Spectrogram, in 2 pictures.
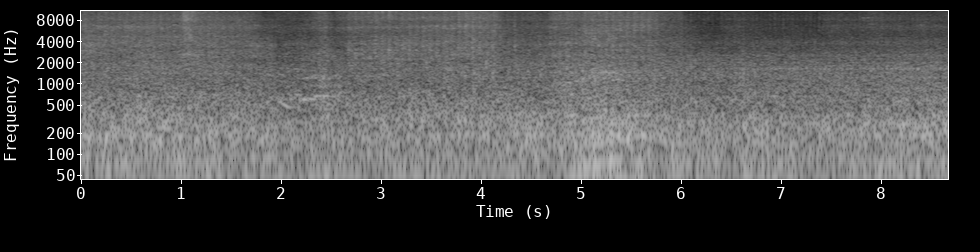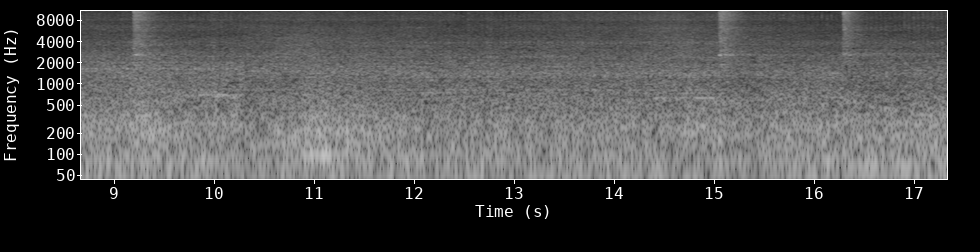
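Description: A power wrench tightens wheel nuts in short bursts.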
